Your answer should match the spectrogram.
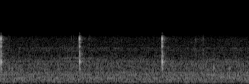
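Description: Three short, sharp clicks about 0.8 s apart as a finger taps the touchscreen of a Pioneer AVIC-S2 navigation unit, over a faint steady hiss.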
